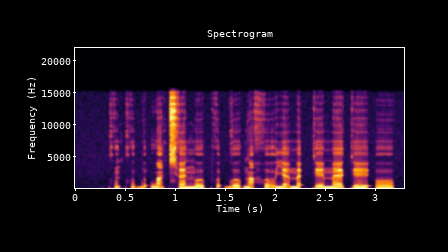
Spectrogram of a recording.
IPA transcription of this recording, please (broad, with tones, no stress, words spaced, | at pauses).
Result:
kʰũ˦˨kʰṵ˦˨ bʊ˦ʔ wã˦˨t͡ɕʰɛ˨ŋo˦ʊ̯ pʰʊ˦ʔɡo˦ʊ̯ɡã˦˨ho̰˦˨ʊ̯ jɛ̰˦˨mɛ˦ʔke˦mɛ˦ ke˦ɪ̯ʔo˦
